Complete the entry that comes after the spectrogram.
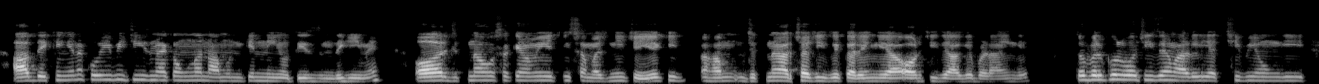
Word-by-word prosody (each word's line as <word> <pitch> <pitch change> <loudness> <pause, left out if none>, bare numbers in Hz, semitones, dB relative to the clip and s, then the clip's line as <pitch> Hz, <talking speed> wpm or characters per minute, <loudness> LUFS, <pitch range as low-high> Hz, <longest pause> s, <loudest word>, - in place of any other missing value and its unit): आप 170 +2 +8
देखेंगे 200 +2 -3
ना 230 +2 -5
कोई 215 0 -1
भी 220 +1 -5
चीज़ 215 0 -6
मैं 195 -1 0
कहूँगा 190 0 -4
नामुमकिन 170 -1 -4
नहीं 165 -1 -4
होती 150 0 -2
ज़िन्दगी 145 +1 -3
में। 195 +7 -6 0.5
और 180 +1 +9
जितना 190 +4 -6
हो 190 0 -1
सके 190 0 -4
हमें 185 0 -2
ये 185 - 0
चीज़ 180 0 -11
समझनी 165 0 -4
चाहिए 150 +2 +3
कि, 170 0 -6 0.2
हम 165 +1 -1
जितना 175 +3 0
अच्छा 170 +1 +5
चीज़े 160 -1 -1
करेंगे 150 0 +3
या 150 -1 +6
और 150 0 +5
चीज़ें 150 -1 -3
आगे 140 +2 0
बढ़ाएँगे 135 +3 -7 0.5
तो 205 - +3
बिल्कुल 215 +2 +3
वो 215 -1 +4
चीज़ें 205 0 -2
हमारे 180 -3 +1
लिए 185 0 -2
अच्छी 180 +2 -7
भी 185 +1 -8
होंगी 175 -1 -7
175 Hz, 190 wpm, -21 LUFS, 155-190 Hz, 0.5 s, और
